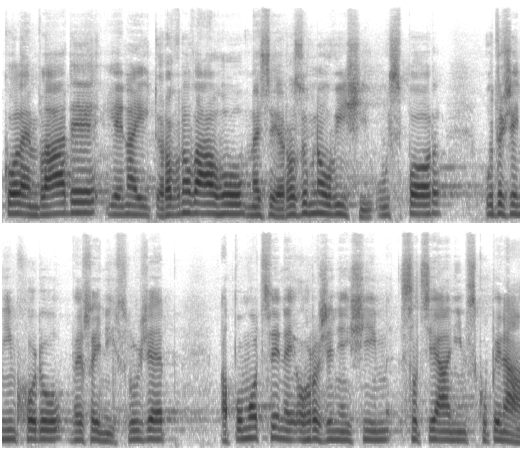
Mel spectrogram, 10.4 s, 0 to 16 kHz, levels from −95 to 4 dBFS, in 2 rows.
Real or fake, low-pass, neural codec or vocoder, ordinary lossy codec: fake; 14.4 kHz; codec, 44.1 kHz, 7.8 kbps, DAC; MP3, 96 kbps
